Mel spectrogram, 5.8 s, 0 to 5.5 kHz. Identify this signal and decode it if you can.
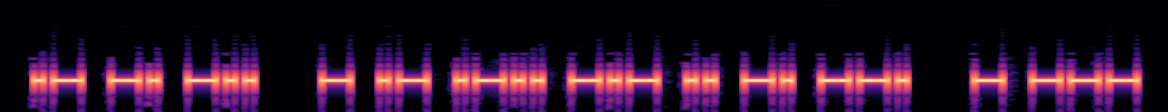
Morse code, heard as a keyed tone, about 25 wpm, 600 Hz. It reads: AND TALKING TO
